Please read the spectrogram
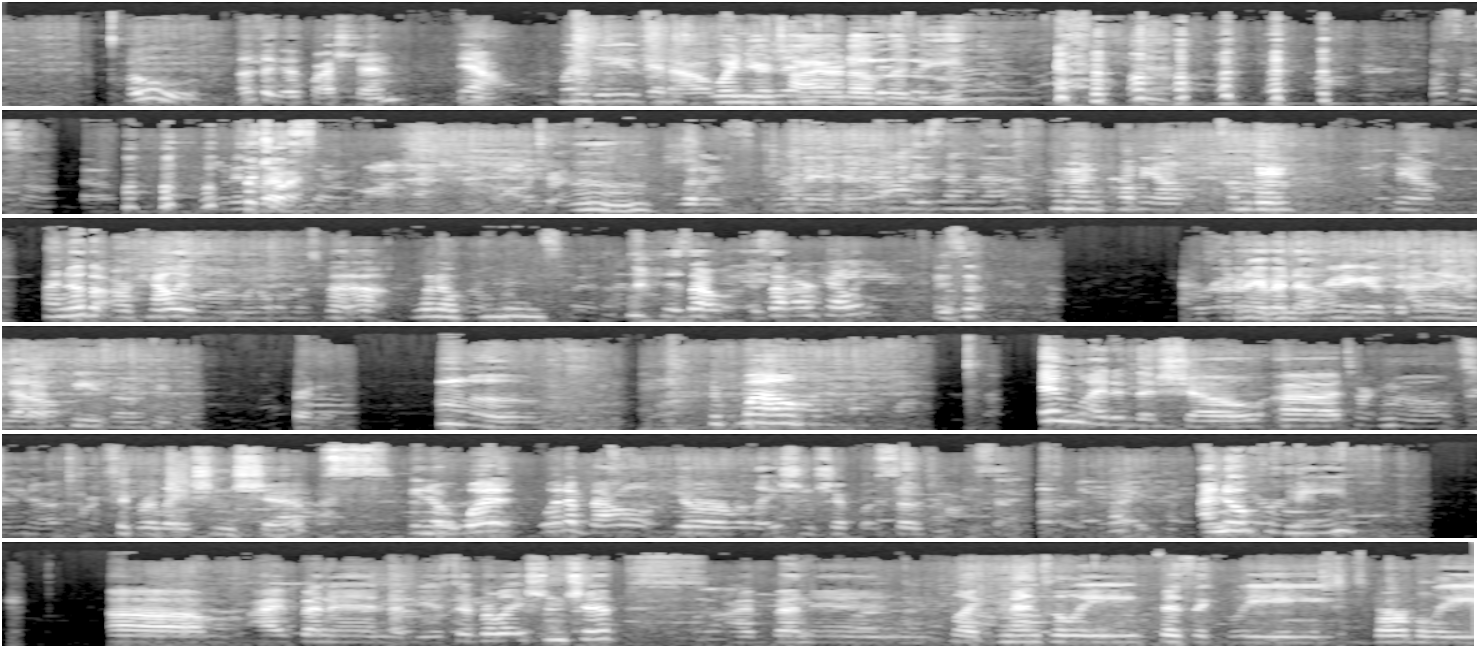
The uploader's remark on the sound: FB LIVE from Gatlin Hall Brewing. We are FB live for this episode of FML Shenanigans. LIVE at #gatlinhallbrewing #orlando.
